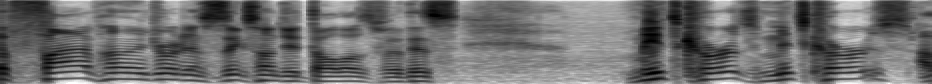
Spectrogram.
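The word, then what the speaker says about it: Michter's: and $600 for this Mitch Kurz. I like to say it like that. Mitch Kurz. I put a K where the K is not supposed to. There's no K in here.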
